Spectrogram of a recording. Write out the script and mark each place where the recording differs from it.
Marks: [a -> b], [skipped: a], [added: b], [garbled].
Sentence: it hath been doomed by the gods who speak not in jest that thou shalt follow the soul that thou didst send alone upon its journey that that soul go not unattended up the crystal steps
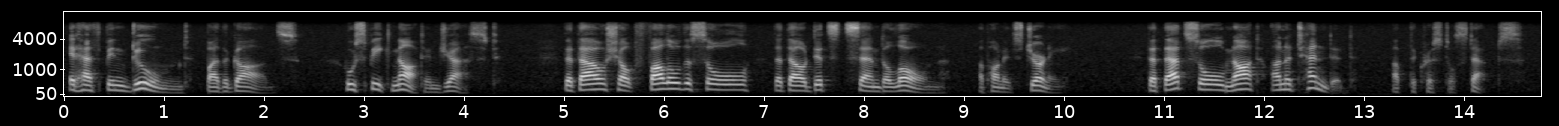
it hath been doomed by the gods who speak not in jest that thou shalt follow the soul that thou didst send alone upon its journey that that soul [skipped: go] not unattended up the crystal steps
